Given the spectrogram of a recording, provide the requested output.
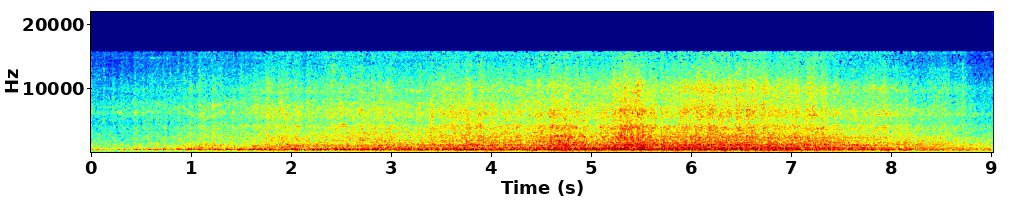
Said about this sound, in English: And the something that I've learned is it's hard to talk over the L train. It is hard to talk over the L train.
